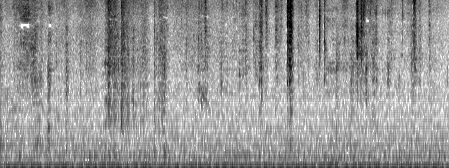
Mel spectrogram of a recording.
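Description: A person chewing chicken nuggets with mouth closed, faint wet mouth clicks about once a second, over a steady low hum in a car cabin.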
